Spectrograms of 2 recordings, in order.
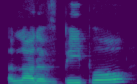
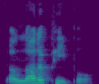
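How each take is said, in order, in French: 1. La phrase est prononcée à vitesse normale. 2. La phrase est prononcée vite, avec 'of' réduit.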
